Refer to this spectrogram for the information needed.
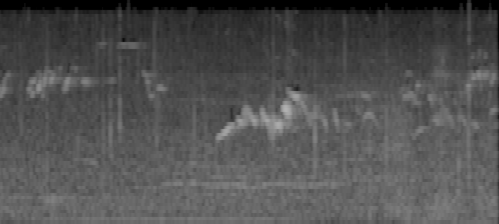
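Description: Light, steady rain falls outdoors in a graveyard, a soft continuous patter with faint scattered drips, while a bird chirps briefly midway through. No one speaks.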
